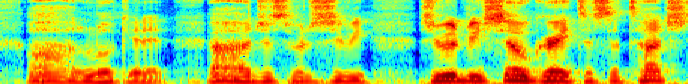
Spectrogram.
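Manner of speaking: speaking in a put-on Irish accent. Acting out one of two young men reacting at the top, in a put-on irish accent. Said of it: "I don't know why I give him an Irish accent".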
